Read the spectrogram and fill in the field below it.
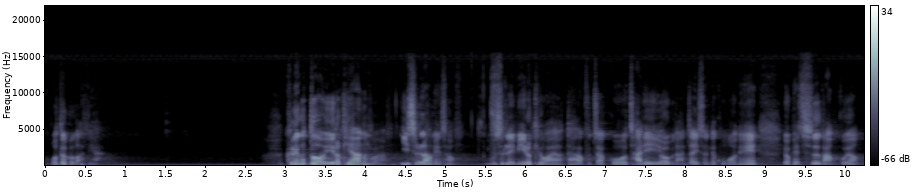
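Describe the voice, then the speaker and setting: Male youth pastor, animated storyteller, bright voice, church hall reverb. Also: mid-range voice, a little fast. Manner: chatty, animated storytelling with acted quotes. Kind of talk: youth sermon. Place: church sanctuary.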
